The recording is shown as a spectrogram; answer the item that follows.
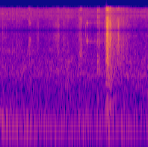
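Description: A single sharp crack of a hockey stick striking the ball near the end, over faint shouts of players and a low steady rumble.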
